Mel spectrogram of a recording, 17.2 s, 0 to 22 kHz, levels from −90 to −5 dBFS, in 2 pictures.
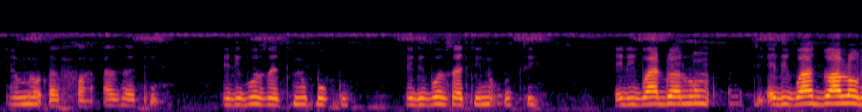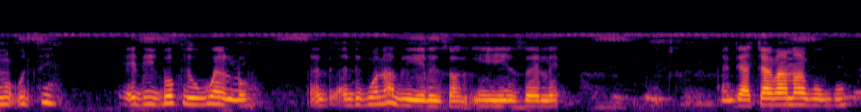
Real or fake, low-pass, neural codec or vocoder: fake; 7.2 kHz; codec, 16 kHz, 4 kbps, FreqCodec, larger model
